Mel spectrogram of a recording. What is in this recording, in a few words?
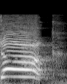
Medic, male; svencoop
